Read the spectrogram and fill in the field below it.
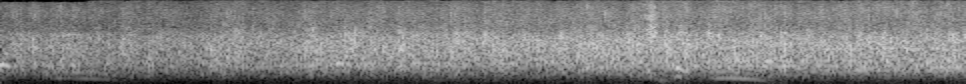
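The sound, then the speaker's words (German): A church audience in Salzburg gives the Lord a clapping offering in a steady, dense wash of applause that holds at full loudness throughout, with a few short voiced cries and whoops of hallelujah rising above the clapping. “Gebt dem Herrn ein Klatschopfer.”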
